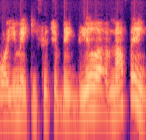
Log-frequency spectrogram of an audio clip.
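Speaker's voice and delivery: irritated, angry, exasperated tone. Retelling what the other person said in their fights: imitating someone angry. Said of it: "He got angry".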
